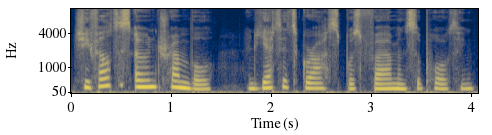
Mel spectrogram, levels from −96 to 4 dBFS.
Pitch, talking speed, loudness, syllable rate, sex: 210 Hz, 190 wpm, -15 LUFS, 4.4 syllables/s, female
